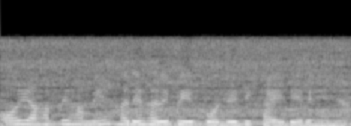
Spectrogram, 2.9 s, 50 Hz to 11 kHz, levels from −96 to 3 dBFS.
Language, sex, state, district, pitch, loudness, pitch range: Hindi, female, Punjab, Pathankot, 255 Hz, -13 LUFS, 225-265 Hz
